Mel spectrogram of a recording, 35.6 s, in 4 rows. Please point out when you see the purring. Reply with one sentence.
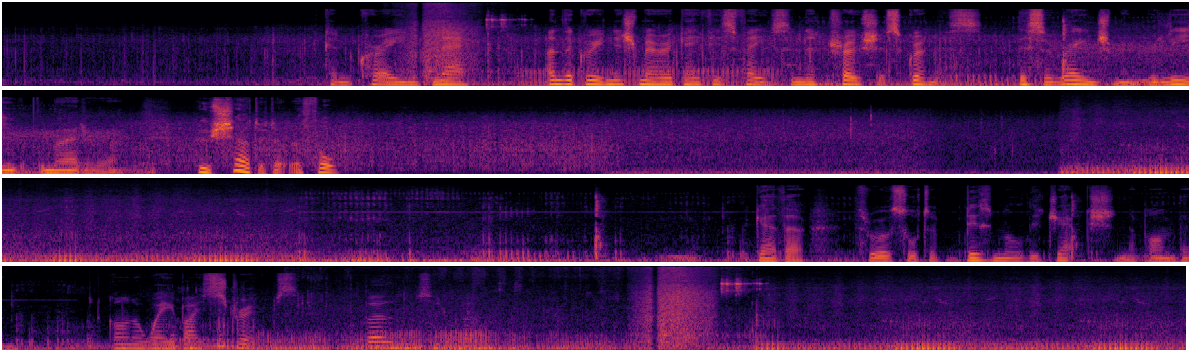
The purring can be heard from 2.9 to 10.1 s and from 16.8 to 35.5 s.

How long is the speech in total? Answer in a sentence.
You can hear the speech for 16 seconds altogether.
